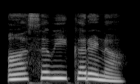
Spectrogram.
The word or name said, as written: ಆಸವೀಕರಣ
